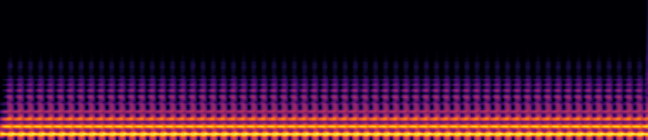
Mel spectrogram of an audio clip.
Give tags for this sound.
dialog; dialogue; text; scroll; speak; voice; speaking

